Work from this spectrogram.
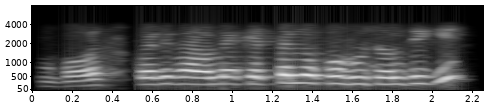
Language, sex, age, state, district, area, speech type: Odia, female, 30-45, Odisha, Sundergarh, urban, conversation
